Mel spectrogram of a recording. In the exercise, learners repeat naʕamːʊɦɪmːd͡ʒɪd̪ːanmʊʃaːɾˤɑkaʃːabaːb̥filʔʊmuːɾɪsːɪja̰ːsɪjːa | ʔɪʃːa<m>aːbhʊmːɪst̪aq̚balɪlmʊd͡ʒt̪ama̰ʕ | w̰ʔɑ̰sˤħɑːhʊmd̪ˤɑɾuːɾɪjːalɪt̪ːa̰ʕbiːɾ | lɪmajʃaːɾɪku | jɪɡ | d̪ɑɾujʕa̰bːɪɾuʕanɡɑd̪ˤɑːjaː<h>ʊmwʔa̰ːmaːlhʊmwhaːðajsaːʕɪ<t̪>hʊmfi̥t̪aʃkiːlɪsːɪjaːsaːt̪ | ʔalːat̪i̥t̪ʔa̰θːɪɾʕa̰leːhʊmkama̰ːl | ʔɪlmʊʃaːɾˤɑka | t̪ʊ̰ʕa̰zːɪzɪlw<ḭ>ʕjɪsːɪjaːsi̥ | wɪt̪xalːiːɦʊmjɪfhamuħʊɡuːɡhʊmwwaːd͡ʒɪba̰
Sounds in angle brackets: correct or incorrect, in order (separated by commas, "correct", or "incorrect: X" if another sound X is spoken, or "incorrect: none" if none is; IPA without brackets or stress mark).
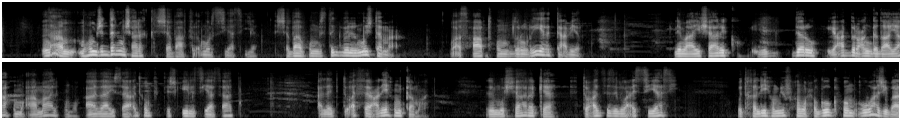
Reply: incorrect: b, correct, incorrect: d̪, incorrect: a̰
